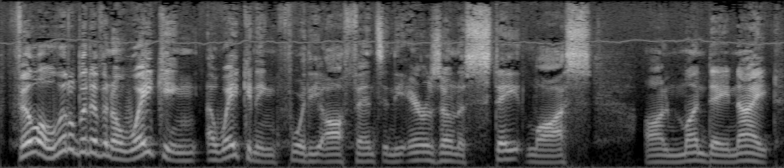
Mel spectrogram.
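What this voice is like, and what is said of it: Sick, under-the-weather voice. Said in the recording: “my voice sounds a little under the weather. I've been feeling a little sickly lately”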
